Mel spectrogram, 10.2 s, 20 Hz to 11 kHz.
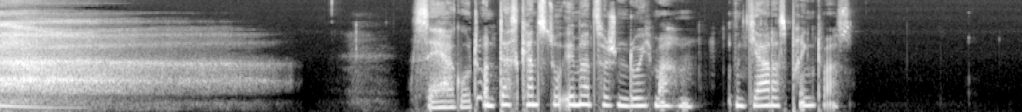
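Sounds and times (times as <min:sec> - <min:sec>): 
deep breathy exhale during a guided relaxation breathing exercise: 0:00.0 - 0:02.9
speech: 0:04.2 - 0:08.6.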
